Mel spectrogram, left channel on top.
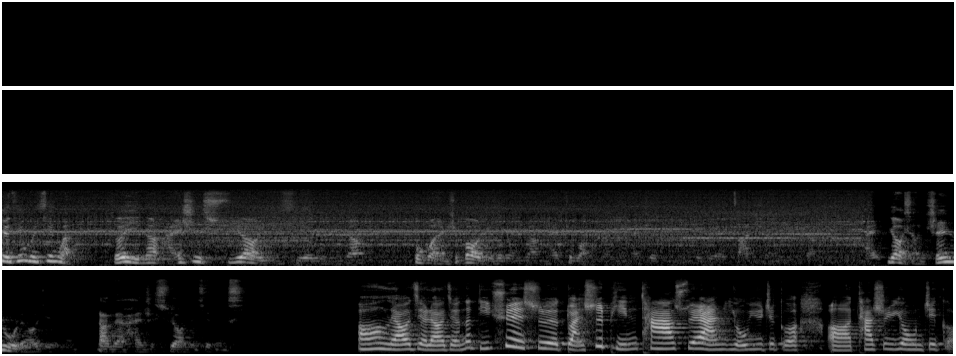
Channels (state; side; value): silent; left; digital silence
